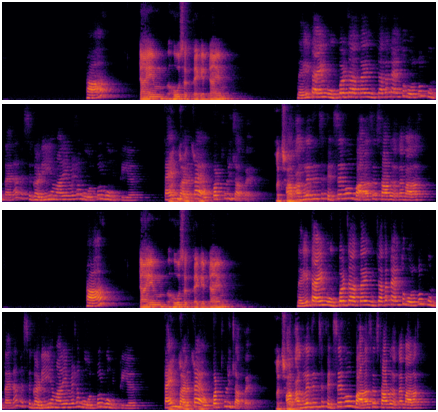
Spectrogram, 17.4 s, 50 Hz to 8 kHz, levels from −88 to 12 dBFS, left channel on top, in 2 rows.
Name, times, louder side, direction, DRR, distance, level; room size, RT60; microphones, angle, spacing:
voice 1, 1.7-2.1 5.9-11.4 11.9-13.6 14.3-17.0, right 4 dB, 50° right, 5 dB, 1.0 m, -20 dB
voice 2, 2.7-4.6 12.0-12.7 14.2-14.5, equal, ahead, 5 dB, 0.5 m, -21 dB
6.1 x 5.2 x 4.6 m, 0.72 s
head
